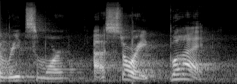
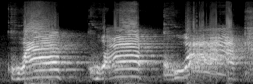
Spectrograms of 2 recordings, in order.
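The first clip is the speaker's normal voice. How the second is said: loud, much higher quacks ending in a laugh; big quacks; 12 semitones higher, 8 dB louder, much slower than usual. Shown as a demonstration. Librarian getting everybody to quack along, loud high quacking. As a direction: shout the quacks for everyone to join. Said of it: "let me hear everybody".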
